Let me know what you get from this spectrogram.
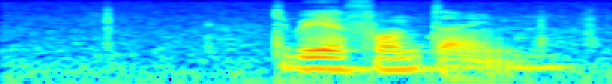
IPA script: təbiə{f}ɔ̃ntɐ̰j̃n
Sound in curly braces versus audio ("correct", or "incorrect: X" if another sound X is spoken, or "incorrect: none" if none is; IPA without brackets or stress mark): correct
